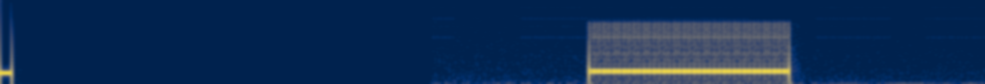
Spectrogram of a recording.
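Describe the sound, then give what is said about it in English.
A steady electronic telephone tone sounds once for about a second after a stretch of silence, with brief clips of the same tone at the very start and end, clear; it is the line tone heard on a cell phone call while on hold. “Thanks for holding. We'll be...”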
